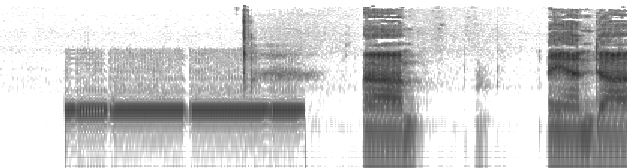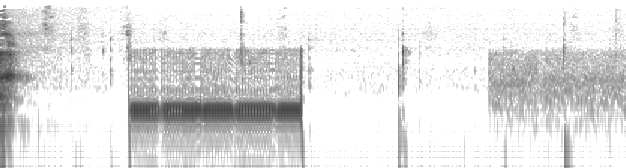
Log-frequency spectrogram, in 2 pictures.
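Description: A phone line with a steady electronic tone, interrupted by two bursts of dialing beeps, then the tone returning before a few faint clicks and quiet line noise, as a show host calls in a guest.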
